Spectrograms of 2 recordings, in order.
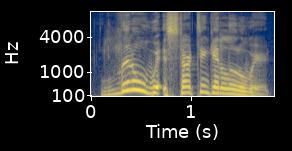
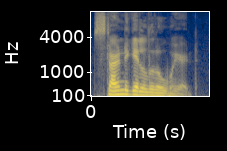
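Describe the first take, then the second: First: Much higher and louder mock uneasy voice; mock uneasy acquaintance, pitched well up. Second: Said in the usual way. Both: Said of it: "real things that people have said to me".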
